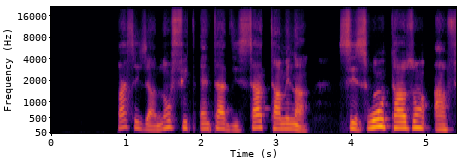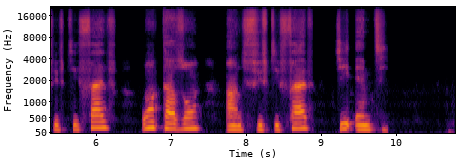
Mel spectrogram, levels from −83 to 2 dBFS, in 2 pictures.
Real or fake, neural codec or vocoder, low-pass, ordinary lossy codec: fake; autoencoder, 48 kHz, 32 numbers a frame, DAC-VAE, trained on Japanese speech; none; none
